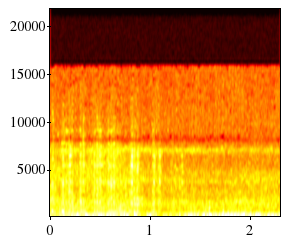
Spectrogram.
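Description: Faint, steady background noise with no distinct sound events.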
